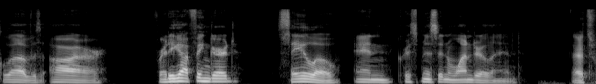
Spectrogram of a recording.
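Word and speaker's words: Salò: freddie got fingered and salo 120 days of sodom mm-hmm and we were informed actually on the episode where we covered it it's actually pronounced sallow oh that's right the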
